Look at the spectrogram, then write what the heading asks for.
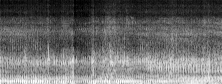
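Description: A motorcycle engine idling steadily, with a few light clicks or knocks.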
